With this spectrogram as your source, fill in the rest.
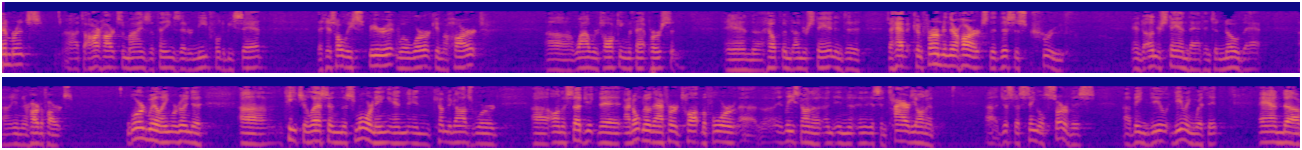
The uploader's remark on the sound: Ketha Heights Baptist Church ~ Live Broadcast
